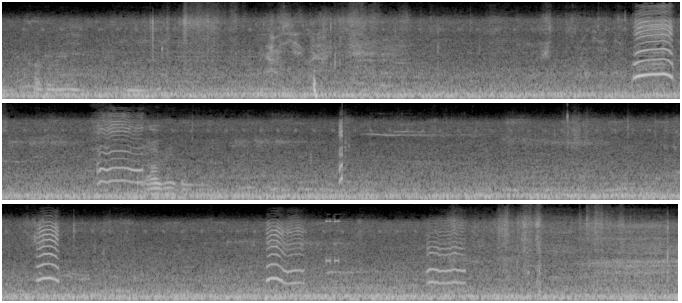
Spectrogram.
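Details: A spoiled baby monkey crying loudly because it needs milk from its mother: short, arched, harmonic wails, some doubled, come at scattered intervals over a steady low rumble of background noise.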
